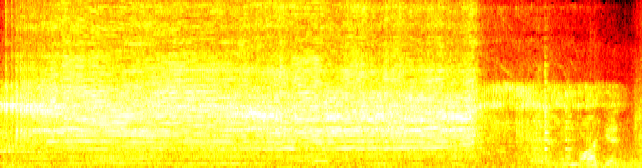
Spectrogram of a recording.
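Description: A cutoff wheel grinds into an old metal shovel, a loud, steady high whine for about five seconds before it cuts out and winds down, with a voice speaking over the end.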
